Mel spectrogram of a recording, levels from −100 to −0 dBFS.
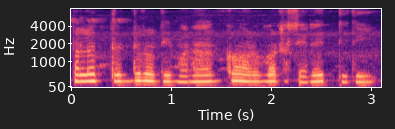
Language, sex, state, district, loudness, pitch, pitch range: Chakma, female, Tripura, Unakoti, -16 LUFS, 245 Hz, 235-250 Hz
